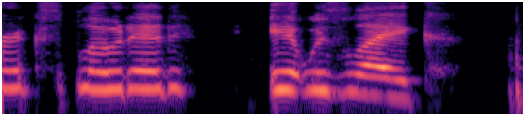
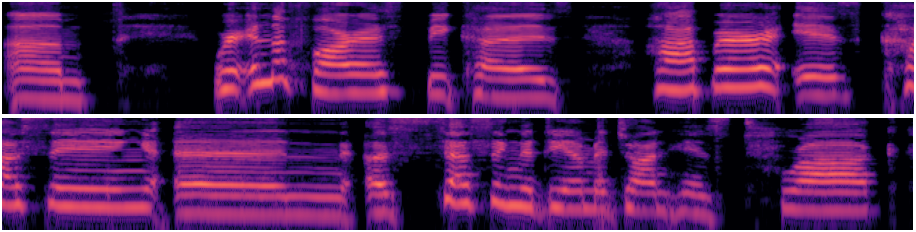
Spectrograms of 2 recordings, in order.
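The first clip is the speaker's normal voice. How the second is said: ordinary delivery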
